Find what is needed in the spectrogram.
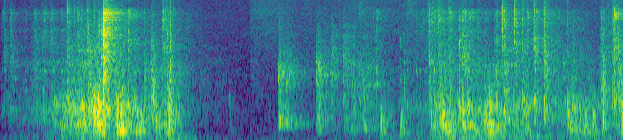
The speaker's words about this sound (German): Schiebetür auf, Schiebetür zu und zwischendurch hört man hinter der Tür im Nebenraum ein geheimnisvolles, kurzes Klacken. Was ist da los bei den Schulis in der Kita Lüdelüt in Wentorf bei Hamburg?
